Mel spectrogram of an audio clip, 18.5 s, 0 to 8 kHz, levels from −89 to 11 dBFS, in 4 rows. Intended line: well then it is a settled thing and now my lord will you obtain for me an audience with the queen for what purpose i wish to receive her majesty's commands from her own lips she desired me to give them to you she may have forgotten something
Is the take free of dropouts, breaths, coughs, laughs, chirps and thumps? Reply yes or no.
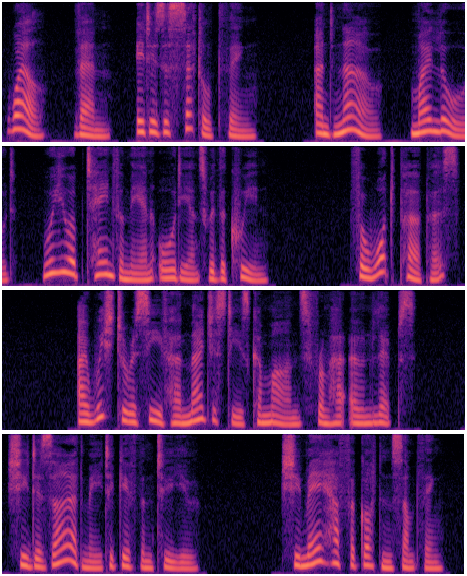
yes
